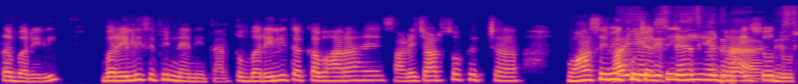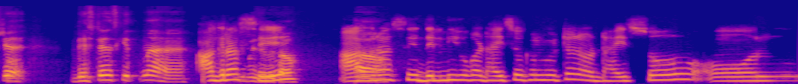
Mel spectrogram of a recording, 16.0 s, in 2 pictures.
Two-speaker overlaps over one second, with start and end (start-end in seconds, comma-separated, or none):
6.1-8.1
